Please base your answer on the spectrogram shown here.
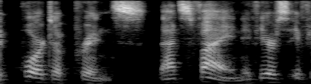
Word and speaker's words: Port-au-Prince: a few years ago the Haitians themselves refer to their Capital as Porter Prince so there's no need to say things like uh Puerto prawns no that's just dancing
